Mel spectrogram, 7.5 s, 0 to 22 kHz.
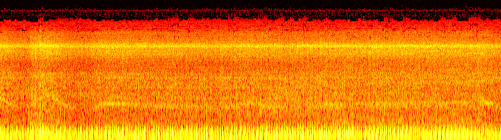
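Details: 2002 Honda Magna VF750C V4 during a rebuild, first warm road test running non-stop with no ignition cuts or bucking; transmission jerky. A steady, even burble under way, with no misses, cuts or surging. Normal running.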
